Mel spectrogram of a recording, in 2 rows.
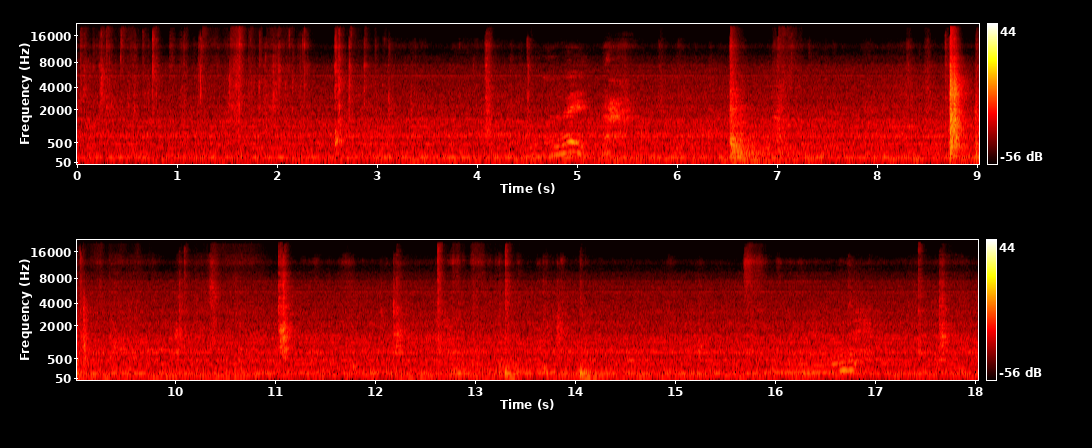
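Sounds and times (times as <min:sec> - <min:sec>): knocks and taps on ductwork: 0:13.2 - 0:14.3.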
